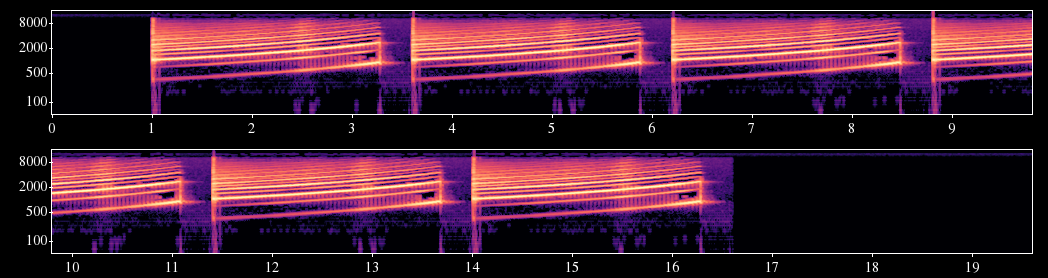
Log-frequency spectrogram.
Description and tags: Hello guys. Hope your year went well so far. I'm starting myupload chain for December.. Starting off with some siren sounds. The first is a slow whoop sound. Hope you like it, and stay tuned for the next uploads this month.
Whoop, Alarm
